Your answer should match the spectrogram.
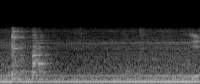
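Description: A metal utensil clinking against a sauté pan of steaming shellfish on the range, two quick clinks near the start, over a steady low hum.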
